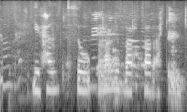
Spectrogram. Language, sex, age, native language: Icelandic, female, 13, Icelandic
